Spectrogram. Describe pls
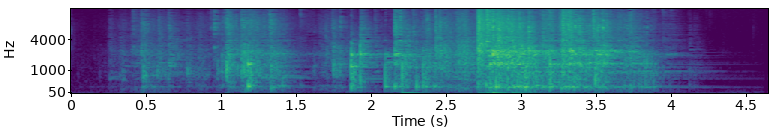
Aluminium Cans Tipped
A stereo recording of aluminium beer cans being tipped on a carpeted floor ready to be crushed by feet. Rode NT4 > FEL battery pre-amp > Zoom H2 line in.
aluminium, beer-cans, cans, crash, falling, metallic, stereo, tinnies, tipped, tubes, xy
